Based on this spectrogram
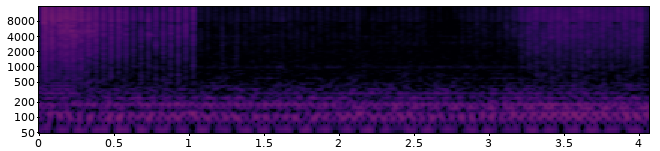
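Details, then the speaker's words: Pyle PMX7BU.5 audio mixer with EMI interference: low, steady mains buzz with hiss on top, unchanging; sounds like an earth issue, improved after reconnecting the ground. "That really sounds like an earth issue."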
